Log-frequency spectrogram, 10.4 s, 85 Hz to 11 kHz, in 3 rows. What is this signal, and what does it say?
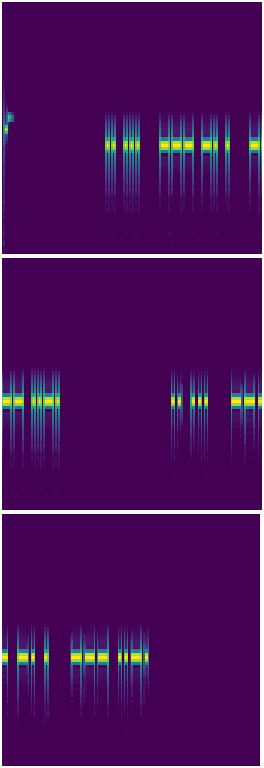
Morse code, heard as a keyed tone, about 29 wpm, 700 Hz. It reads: IS ONE OF IS ONE OF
